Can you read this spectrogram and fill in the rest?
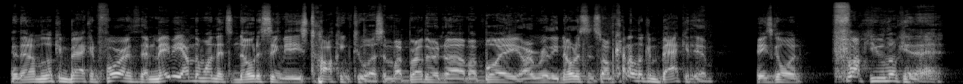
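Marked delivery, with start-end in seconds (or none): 8.3-9.4 mock tipsy, drunken barfly voice. Retelling how a man snapped at him and his friends, imitating a drunk man. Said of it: "he's drunk".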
